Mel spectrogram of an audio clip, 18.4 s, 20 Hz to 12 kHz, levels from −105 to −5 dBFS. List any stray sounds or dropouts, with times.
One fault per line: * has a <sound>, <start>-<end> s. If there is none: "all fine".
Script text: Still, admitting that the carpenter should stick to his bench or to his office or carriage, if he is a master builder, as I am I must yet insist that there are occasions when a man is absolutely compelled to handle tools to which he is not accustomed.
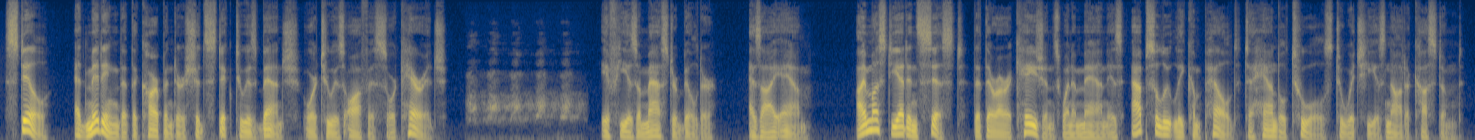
* has a bark, 5.8-7.4 s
